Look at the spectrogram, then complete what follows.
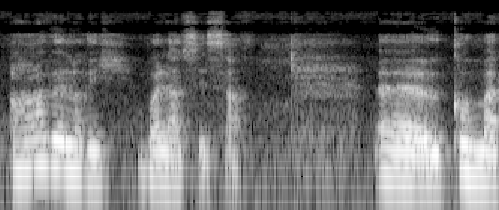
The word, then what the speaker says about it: Ravelry: raver lit j'ai toujours un souci pour la prononciation Ravelry voilà c'est ça comme ma conseillé Christelle je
